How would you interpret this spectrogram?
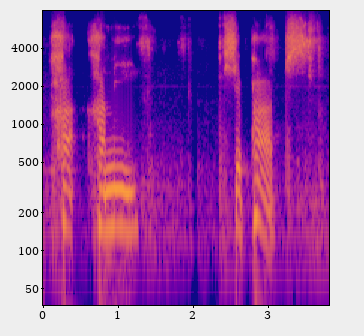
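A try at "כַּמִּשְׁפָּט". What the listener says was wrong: Go ahead and close this syllable. Ka-mish. Right. kamishpat.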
